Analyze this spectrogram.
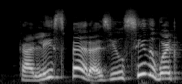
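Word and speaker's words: καλησπέρα: Kalispéra, Kalispéra.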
